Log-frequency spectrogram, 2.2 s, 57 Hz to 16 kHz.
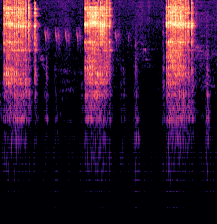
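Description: Socket ratchet wrench clicking in three short runs, about 0.8 s apart, as it is worked back and forth on a leaf-spring mounting bolt.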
